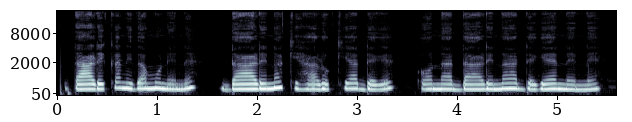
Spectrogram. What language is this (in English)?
Kikuyu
